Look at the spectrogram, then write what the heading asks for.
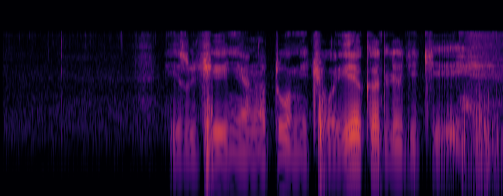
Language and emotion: Russian, neutral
